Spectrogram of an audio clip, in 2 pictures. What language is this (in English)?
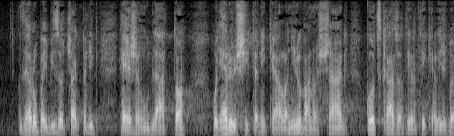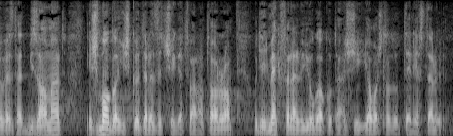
Hungarian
